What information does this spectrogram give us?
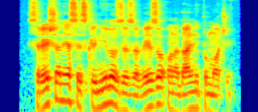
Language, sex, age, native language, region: Slovenian, male, 30-49, Slovenian, Posavska region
